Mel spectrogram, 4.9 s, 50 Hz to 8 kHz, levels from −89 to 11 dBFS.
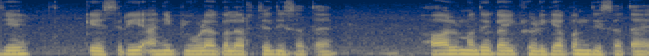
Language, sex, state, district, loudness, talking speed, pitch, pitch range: Marathi, male, Maharashtra, Pune, -16 LUFS, 170 wpm, 130 Hz, 125-135 Hz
